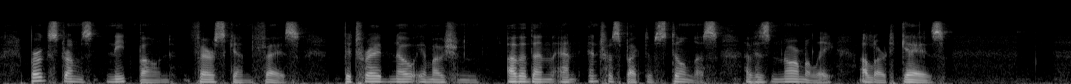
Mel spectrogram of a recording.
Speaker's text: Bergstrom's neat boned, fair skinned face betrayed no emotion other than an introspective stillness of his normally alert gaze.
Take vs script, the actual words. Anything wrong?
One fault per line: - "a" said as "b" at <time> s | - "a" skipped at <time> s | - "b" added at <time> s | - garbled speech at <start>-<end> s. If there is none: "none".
none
